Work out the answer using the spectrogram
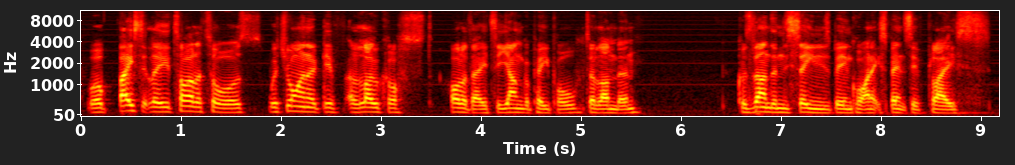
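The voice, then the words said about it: British accent. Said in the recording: “we love your accent ... It was quite wonderful to hear ... British accents are highly valued”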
